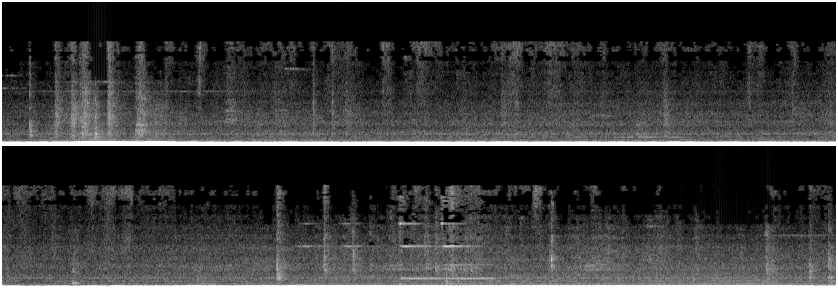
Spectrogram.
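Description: Double-decker bus heard from inside the passenger deck: a steady low engine rumble with road noise, a knock about a second in, and the rumble growing louder over the last few seconds as the bus gathers speed.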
